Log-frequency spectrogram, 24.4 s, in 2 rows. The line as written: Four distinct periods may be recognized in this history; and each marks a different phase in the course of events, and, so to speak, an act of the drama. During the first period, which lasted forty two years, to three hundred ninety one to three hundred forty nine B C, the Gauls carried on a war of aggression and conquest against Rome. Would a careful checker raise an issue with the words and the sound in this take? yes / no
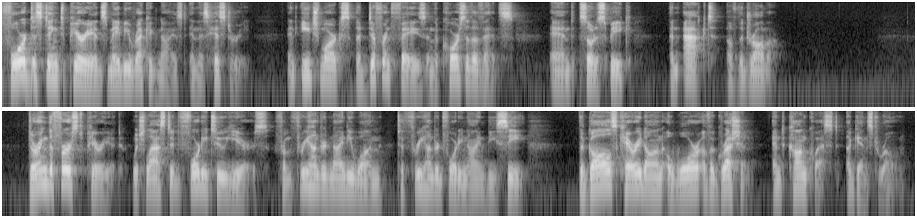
yes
